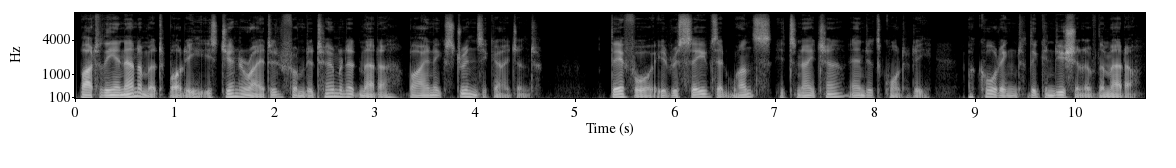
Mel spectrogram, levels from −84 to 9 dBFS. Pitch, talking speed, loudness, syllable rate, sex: 95 Hz, 170 wpm, -21 LUFS, 6.5 syllables/s, male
